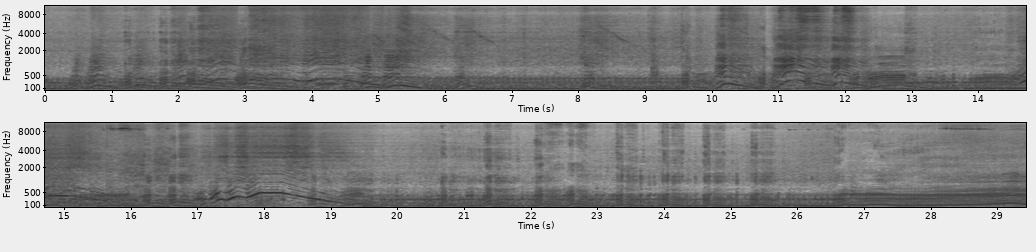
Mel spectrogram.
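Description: Vehicle engines revving up and falling back again and again, several at once, over a steady idling rumble.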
